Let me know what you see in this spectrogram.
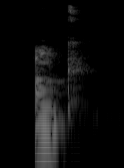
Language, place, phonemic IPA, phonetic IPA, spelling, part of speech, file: Hindi, Delhi, /pəŋkʰ/, [pɐ̃ŋkʰ], पंख, noun, LL-Q1568 (hin)-पंख.wav
- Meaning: 1. wing 2. feather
